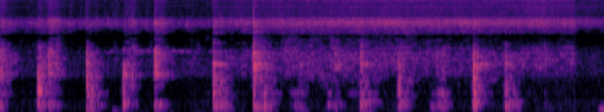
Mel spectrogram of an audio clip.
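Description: Onions and fennel seeds sautéing in a pan: a quiet sizzle broken by a series of sharp spoon scrapes and taps against the pan at an uneven pace, close and without voices.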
